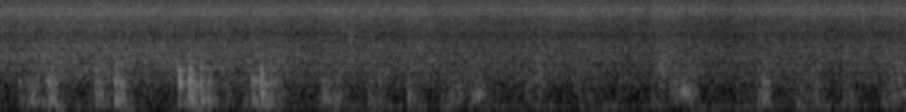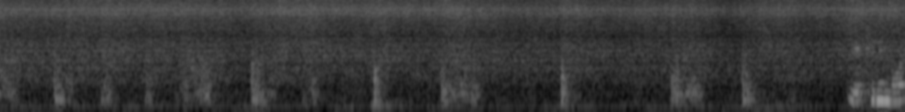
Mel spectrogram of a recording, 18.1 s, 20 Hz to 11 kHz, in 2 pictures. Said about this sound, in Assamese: এইখিনি মই 5 মিনিট ভাজি ল'ম।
